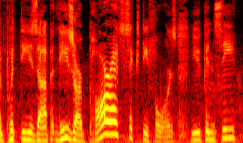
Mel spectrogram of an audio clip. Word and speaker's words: Para 64: am gonna show you para 64. that's how you pronounce these para 64.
